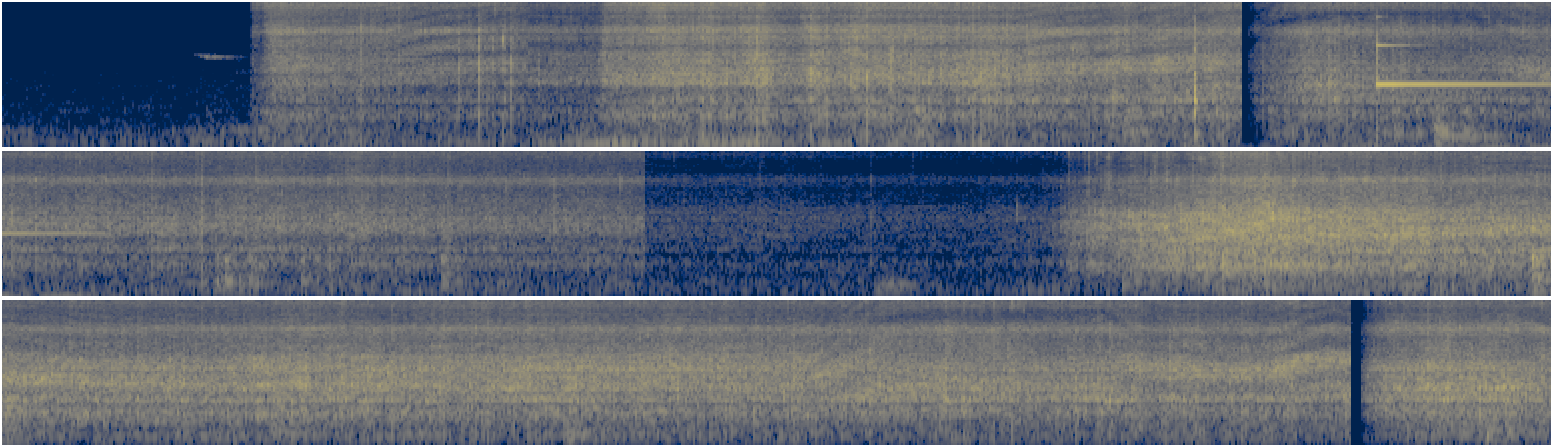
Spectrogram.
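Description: Hot oil sizzling in a nonstick wok as chopped garlic fries, then a louder, steady sizzle once raw boneless chicken pieces are frying and being stirred in the pan. One brief ringing ding about nine seconds in, with a short quiet gap a few seconds later.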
